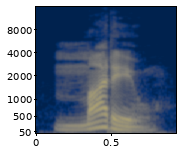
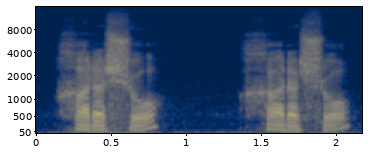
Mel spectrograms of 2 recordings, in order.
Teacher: o som de O, quando ele aparece em posição átona, ele se torna A na maioria dos sotaques do russo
